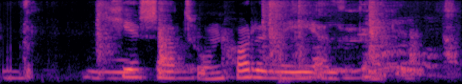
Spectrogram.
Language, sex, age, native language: Icelandic, female, 12, Icelandic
